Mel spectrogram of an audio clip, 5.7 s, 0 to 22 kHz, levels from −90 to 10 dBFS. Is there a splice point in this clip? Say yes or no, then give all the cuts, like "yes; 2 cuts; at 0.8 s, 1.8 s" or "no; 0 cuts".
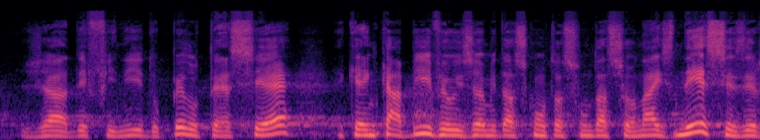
no; 0 cuts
